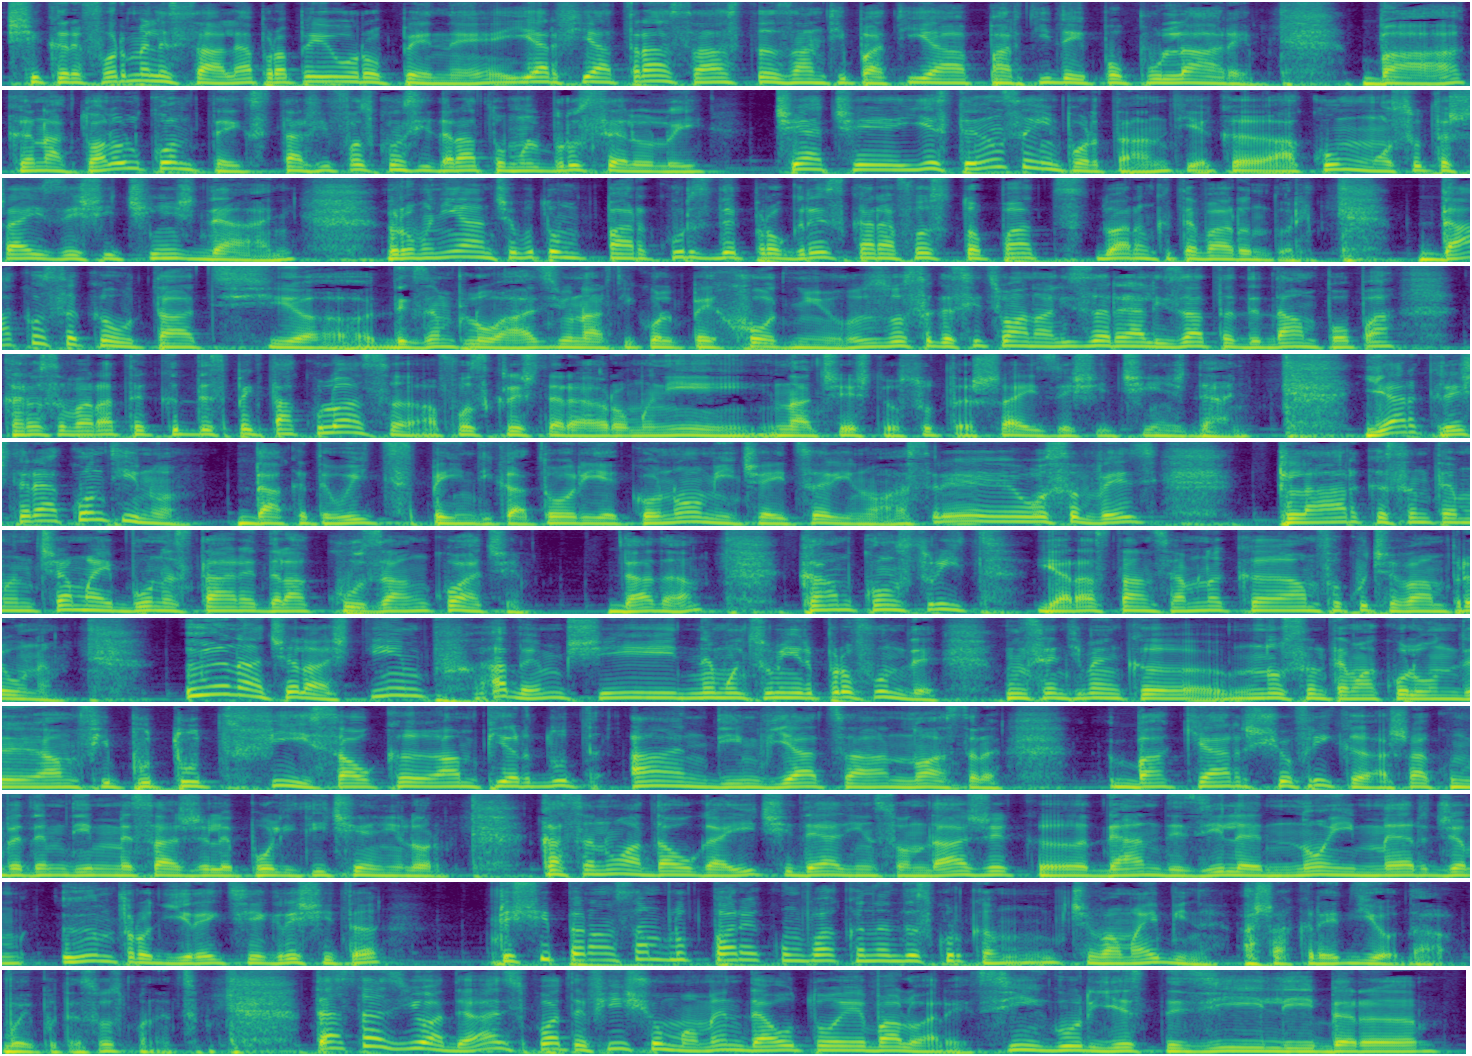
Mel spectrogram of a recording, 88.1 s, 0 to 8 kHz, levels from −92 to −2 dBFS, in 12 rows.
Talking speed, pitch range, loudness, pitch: 150 wpm, 110-155 Hz, -17 LUFS, 130 Hz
